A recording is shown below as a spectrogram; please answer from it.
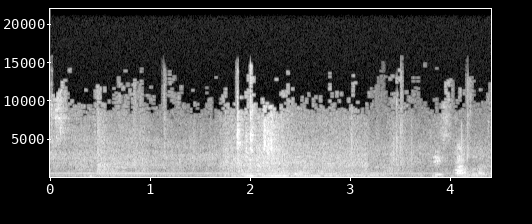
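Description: Indistinct voices of people talking in the background, louder about halfway through, over a steady hum.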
